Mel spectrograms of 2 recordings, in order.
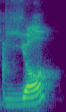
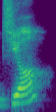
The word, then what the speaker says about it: yo: will say like a ya, so words like yo, right? Some countries will say a bit of a jia, like a kind of a JY combo, like got some weird action going there, like jo.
